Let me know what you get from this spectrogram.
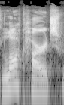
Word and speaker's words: Lockhart: And then some fans have also noted that Lockhart, which is spelled L-O-C-K-H-A-R-T, sounds like Lockhart, H-E-A-R-T, you know, which maybe, you know, he locks up the brave hearts of others with his memory charms.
